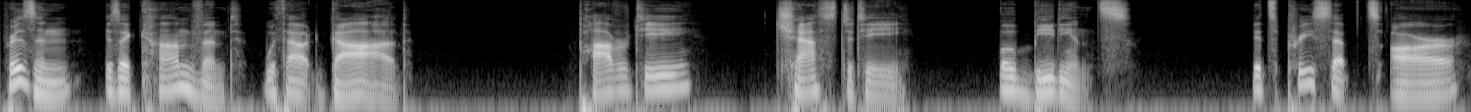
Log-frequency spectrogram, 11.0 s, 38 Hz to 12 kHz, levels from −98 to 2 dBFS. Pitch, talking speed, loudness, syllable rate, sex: 105 Hz, 70 wpm, -22 LUFS, 4.0 syllables/s, male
